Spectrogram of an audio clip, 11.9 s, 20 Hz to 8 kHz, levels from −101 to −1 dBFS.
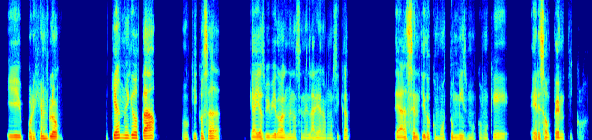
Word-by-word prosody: Y, 105 -1 +1
por 115 0 -5
ejemplo, 125 0 +3 1.0
¿qué 160 - +7
anécdota 160 -3 +5 0.5
o 115 0 -12
qué 130 +2 -10
cosa 135 +1 -1 0.6
que - - -7
hayas 110 0 +1
vivido, 95 0 -4
al 95 - -2
menos 90 -1 -12
en 85 - -15
el 85 0 -12
área 85 +1 -6
de - - -9
la 85 - -12
música, 80 0 -11 0.9
te 100 - -4
has 110 +2 +1
sentido 110 -1 0
como 90 -2 -14
tú 105 - -8
mismo, 95 -4 -9
como 85 0 -18
que 85 -3 -9 0.4
eres 110 -1 0
auténtico? 95 - -3
105 Hz, 145 wpm, -25 LUFS, 90-120 Hz, 1.0 s, qué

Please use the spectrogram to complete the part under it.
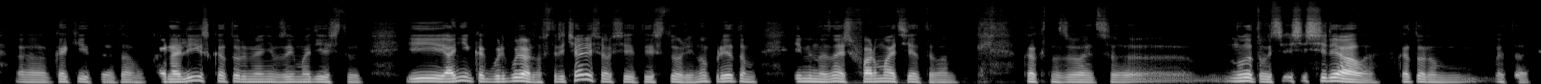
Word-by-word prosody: э, 110 -2 -5
какие-то 115 -3 -4
там 105 -2 -6
короли, 125 +8 +2
с - - -10
которыми 125 -3 -2
они 125 0 -3
взаимодействуют, 115 -3 -4 0.4
и 140 0 +4
они 165 +6 +3
как 140 -2 -1
бы 130 +1 0
регулярно 135 -4 +5
встречались 165 - -1
во 130 -2 0
всей 120 +2 -4
этой 115 +3 -4
истории. 115 -2 -3
Но 135 +5 -2
при 135 +3 +1
этом 130 -6 -1 0.3
именно, 135 -3 +1
знаешь, 130 -3 +2
в - - -17
формате 130 -1 +3
этого, 105 -2 -5 0.6
как 125 -4 0
это - - -14
называется, 110 -1 -3
э, 110 +1 -8 0.3
ну, 150 +2 0
этого 130 -6 +3
си 115 +9 -6
си - - -4
сериала, 125 - +6
в - - -42
котором 115 0 -4 0.2
это 110 -4 -7
125 Hz, 150 wpm, -22 LUFS, 110-135 Hz, 0.6 s, сериала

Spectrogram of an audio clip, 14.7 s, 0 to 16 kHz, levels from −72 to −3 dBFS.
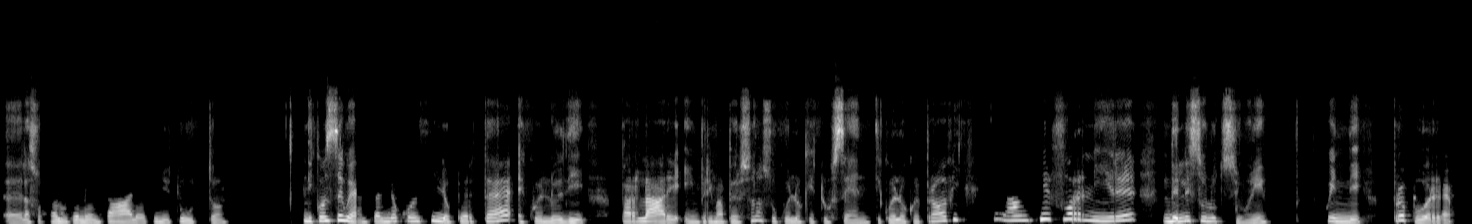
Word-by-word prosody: ehm, 175 0 -6
la 185 - -2
sua 195 0 -7
salute 195 0 0
mentale, 190 -1 +1
quindi 195 -3 -3
tutto. 195 -3 -4 0.8
Di 255 - +4
conseguenza 245 - +4
il 210 - +1
mio 245 +3 +1
consiglio 255 -3 +1
per 205 +1 -2
te, 260 +8 +2
è 210 - -5
quello 200 -1 0
di 185 -1 +1 0.3
parlare 210 -4 +4
in 190 0 -4
prima 195 -1 -1
persona 210 +9 -3
su 225 -7 -8
quello 200 -1 -2
che 195 -1 -10
tu 195 0 -9
senti, 170 +1 +1
quello 190 0 0
che 190 -2 -8
provi, 270 - -1
e 365 +2 -20
anche 325 +6 +1
fornire 335 -4 +1 0.2
delle 245 +3 +5
soluzioni. 225 -10 -1 0.5
Quindi 210 -6 +1 0.3
proporre: 185 - 0
205 Hz, 145 wpm, -20 LUFS, 190-265 Hz, 0.8 s, delle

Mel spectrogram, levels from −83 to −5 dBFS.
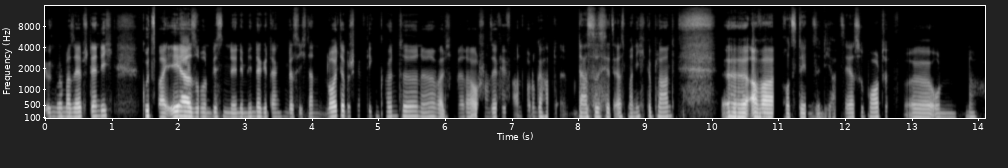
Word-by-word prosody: irgendwann 140 0 -6
mal 140 -1 0
selbstständig.“ 155 +4 0 0.4
Gut, 165 +2 +3
es - - -3
war 135 -1 +3
eher 150 -1 +8
so 135 - -2
'n 135 -1 -5
bisschen 140 0 -5
in 125 0 -3
dem 130 0 -5
Hintergedanken, 135 -1 -4
dass 130 -1 -5
ich - - -12
dann 125 0 -10
Leute 155 +3 +4
beschäftigen 150 -1 -13
könnte, 155 +1 -3
ne, 140 0 -6
weil - - -2
ich - - -18
mir 130 0 -13
da - - -2
auch - - 0
schon 135 - -17
sehr 135 0 -3
viel 135 - -13
Verantwortung 145 0 -15
gehabt. 145 0 -6 0.3
Das 135 +1 0
ist 140 -1 -2
jetzt 135 - -3
erst 140 0 -5
mal 135 - -6
nicht 145 +3 -10
geplant, 145 +1 -3 0.7
äh, 135 -1 +5
aber 130 -1 +8 0.2
trotzdem 125 0 -1
sind 120 +1 -14
die 120 - -16
halt - - -19
sehr 130 0 -4
supportive, 140 +1 -4 0.3
äh, 130 -1 -2
und 125 -1 -7
ne? 135 0 -12
135 Hz, 205 wpm, -24 LUFS, 130-145 Hz, 0.7 s, eher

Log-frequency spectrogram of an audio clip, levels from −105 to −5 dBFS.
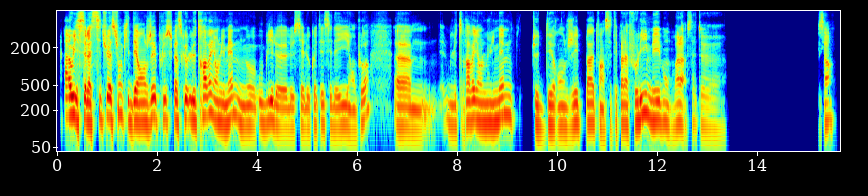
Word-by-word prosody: Ah 160 +1 +8
oui, 165 -2 +8
c'est 150 +2 +5
la 130 - +8
situation 155 +5 +2
qui 140 - -4
te 125 - -3
dérangeait 130 +3 +4
plus, 145 -1 -1
parce 135 -2 +1
que, - - 0
le 145 -1 +4
travail 165 +5 +3
en 140 - 0
lui-même 130 0 -1 0.2
oublie 135 +2 0
le 110 -4 -2
le 105 0 -6
c'est 110 +1 -4
le 110 0 -5
côté 115 +2 -6
CDI 115 0 -4
et - - -2
emploi, 110 - -5 0.5
hem, 110 - -2 0.3
le 120 -4 -7
travail 135 +5 +1
en 135 - 0
lui-même 135 +6 0 0.4
te - - -3
dérangeait 115 +2 -2
pas, 130 +1 -2
t 120 - -16
enfin, 110 -2 -2
c'était 95 -1 -6
pas 125 - -2
la 120 -1 -1
folie, 145 +10 +1
mais 140 -4 +1
bon, 130 -3 -6
voilà, 125 +2 -2
ça 115 - -13
te 105 -4 -12 2.0
C'est - - -10
ça? 135 +1 -4
130 Hz, 170 wpm, -23 LUFS, 115-140 Hz, 2.0 s, Ah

